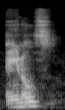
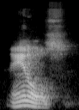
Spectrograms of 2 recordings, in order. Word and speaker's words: annals: Anals? Annals. Annals. All right. So you just said it right, but there was an episode, I think, at THP where they were getting on you about anals.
